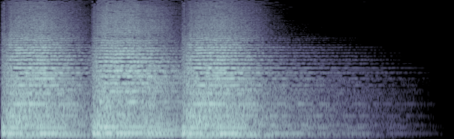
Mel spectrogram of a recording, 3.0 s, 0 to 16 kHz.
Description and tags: Stereotypical drama sounds. THE classic two are Dramatic_1 and Dramatic_2 in this series.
